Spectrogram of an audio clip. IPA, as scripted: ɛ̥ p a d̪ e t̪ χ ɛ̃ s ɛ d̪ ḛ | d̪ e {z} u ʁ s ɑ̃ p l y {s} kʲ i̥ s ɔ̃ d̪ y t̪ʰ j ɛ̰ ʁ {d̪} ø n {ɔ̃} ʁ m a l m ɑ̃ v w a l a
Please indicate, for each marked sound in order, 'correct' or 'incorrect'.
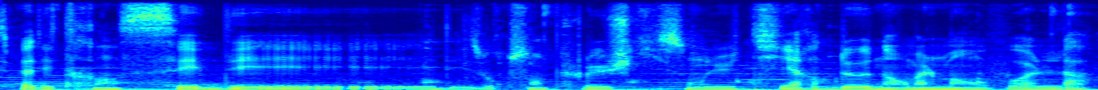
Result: correct, incorrect, correct, incorrect

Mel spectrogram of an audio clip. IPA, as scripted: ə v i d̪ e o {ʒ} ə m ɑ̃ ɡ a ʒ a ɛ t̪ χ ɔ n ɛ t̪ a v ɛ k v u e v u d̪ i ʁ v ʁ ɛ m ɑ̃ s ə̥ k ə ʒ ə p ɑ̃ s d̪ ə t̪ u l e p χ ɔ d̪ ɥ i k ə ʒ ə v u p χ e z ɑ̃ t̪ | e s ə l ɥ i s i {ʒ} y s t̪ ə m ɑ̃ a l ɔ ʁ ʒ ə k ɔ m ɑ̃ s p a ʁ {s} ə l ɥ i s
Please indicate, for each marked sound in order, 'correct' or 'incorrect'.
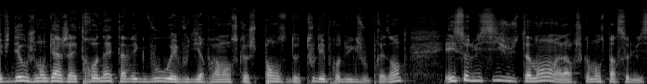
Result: correct, correct, correct

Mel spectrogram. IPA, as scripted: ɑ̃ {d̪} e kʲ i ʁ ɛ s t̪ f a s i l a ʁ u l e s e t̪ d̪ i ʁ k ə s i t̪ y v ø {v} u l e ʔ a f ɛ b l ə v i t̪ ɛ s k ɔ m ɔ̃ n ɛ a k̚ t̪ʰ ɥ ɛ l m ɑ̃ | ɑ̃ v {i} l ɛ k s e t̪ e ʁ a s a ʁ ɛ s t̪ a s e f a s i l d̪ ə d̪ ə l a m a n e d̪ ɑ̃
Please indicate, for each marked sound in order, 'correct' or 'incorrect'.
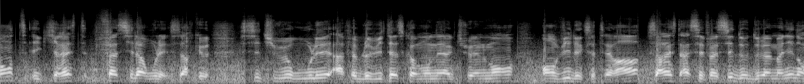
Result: incorrect, incorrect, correct

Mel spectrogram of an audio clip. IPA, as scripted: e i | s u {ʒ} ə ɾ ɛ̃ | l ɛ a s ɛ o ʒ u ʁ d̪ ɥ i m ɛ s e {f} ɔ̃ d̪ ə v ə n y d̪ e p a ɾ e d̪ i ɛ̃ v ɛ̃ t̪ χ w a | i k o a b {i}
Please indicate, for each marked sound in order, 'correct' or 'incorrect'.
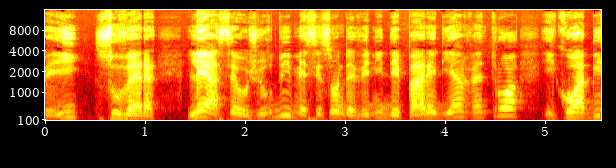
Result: incorrect, incorrect, correct

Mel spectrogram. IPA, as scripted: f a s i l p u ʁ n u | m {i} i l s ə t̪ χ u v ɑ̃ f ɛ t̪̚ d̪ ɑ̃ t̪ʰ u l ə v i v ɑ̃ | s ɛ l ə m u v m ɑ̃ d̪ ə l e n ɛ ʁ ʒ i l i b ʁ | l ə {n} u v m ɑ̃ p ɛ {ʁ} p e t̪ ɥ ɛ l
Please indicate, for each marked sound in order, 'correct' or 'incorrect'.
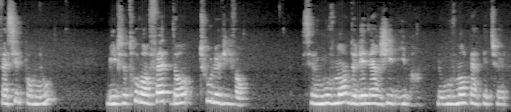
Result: incorrect, incorrect, correct

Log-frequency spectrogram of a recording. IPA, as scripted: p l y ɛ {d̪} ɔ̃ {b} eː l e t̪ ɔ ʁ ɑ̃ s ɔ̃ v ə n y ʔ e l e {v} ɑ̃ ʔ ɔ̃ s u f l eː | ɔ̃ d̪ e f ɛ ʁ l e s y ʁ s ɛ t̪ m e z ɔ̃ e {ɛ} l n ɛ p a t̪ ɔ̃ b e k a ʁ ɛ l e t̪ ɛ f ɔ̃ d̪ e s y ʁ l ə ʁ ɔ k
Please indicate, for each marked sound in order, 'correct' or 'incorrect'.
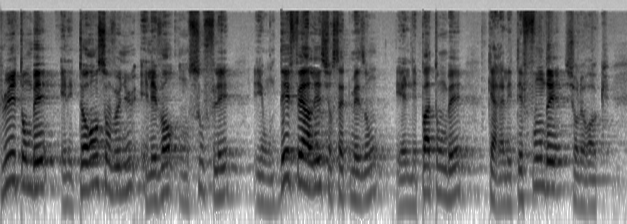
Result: incorrect, correct, correct, correct

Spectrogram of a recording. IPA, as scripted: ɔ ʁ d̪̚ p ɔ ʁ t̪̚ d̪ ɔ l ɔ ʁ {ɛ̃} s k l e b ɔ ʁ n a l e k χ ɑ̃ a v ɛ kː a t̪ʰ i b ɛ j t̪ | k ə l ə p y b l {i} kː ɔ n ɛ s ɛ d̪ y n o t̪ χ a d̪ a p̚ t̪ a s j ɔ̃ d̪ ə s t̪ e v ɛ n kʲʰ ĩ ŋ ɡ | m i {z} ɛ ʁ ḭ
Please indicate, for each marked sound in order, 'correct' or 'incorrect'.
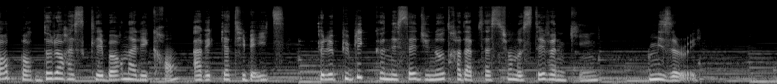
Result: incorrect, correct, correct

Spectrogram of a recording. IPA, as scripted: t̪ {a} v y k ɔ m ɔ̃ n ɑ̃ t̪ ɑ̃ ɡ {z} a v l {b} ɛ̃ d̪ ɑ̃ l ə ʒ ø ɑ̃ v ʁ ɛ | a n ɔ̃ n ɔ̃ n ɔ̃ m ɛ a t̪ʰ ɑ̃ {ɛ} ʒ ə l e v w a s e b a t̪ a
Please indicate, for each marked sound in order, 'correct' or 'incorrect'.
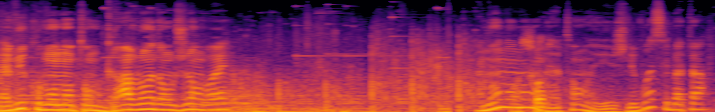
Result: correct, incorrect, incorrect, incorrect

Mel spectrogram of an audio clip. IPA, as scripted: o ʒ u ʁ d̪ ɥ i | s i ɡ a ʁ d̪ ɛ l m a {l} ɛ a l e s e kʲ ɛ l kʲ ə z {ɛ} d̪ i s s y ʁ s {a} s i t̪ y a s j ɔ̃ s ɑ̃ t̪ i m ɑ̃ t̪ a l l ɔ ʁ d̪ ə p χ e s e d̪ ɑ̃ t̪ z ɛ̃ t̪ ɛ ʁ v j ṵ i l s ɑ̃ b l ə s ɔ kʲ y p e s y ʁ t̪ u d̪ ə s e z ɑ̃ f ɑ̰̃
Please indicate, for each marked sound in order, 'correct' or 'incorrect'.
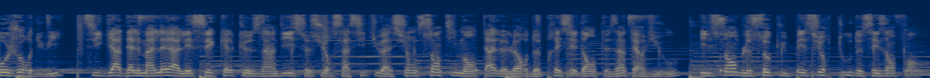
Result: correct, incorrect, correct

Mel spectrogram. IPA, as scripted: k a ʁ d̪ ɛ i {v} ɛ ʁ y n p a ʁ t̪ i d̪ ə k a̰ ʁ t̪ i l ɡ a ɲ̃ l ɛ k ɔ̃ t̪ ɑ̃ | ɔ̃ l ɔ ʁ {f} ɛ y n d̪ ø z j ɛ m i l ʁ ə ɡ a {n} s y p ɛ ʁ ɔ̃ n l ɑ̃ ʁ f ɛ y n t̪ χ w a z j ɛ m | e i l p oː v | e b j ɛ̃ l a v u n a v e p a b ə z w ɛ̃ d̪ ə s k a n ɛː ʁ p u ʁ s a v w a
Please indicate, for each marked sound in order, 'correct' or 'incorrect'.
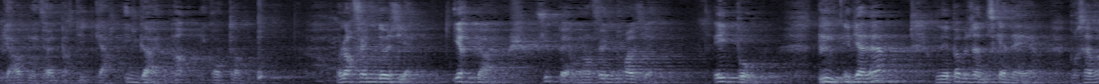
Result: incorrect, correct, incorrect

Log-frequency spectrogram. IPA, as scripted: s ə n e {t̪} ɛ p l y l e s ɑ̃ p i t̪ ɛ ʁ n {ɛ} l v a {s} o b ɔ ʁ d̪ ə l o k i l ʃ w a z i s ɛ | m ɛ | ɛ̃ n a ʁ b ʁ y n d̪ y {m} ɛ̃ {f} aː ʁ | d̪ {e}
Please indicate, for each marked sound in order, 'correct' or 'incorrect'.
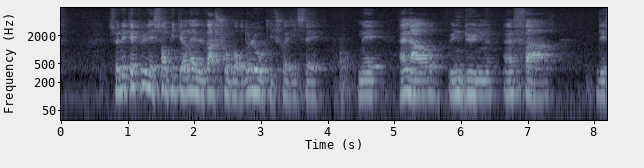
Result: correct, correct, incorrect, incorrect, correct, correct

